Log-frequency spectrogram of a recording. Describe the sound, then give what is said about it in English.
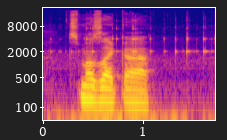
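A short voiced exhale or murmur, then several faint, light clinks of ice cubes against a glass of Rebel Yell Bourbon, an 80-proof whiskey, ticking irregularly in quick succession, quiet. “But it is very light, especially with the ice cubes in there.”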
